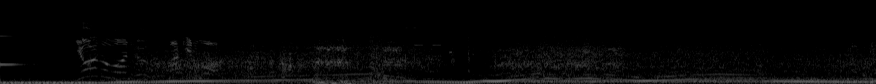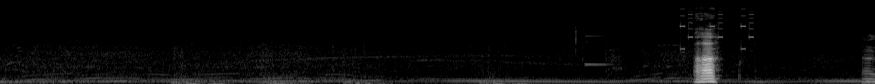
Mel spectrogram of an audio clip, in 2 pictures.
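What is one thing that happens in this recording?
A car engine starts and revs up and down as the car drives off.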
